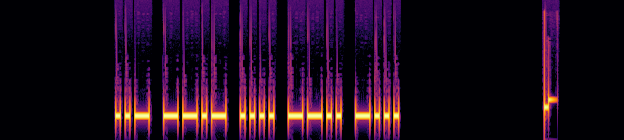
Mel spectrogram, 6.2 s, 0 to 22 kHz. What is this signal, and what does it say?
Morse code, heard as a keyed tone, about 25 wpm, 700 Hz. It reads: UQHZB
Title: Code Groups - 5 Letters - 25wpm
